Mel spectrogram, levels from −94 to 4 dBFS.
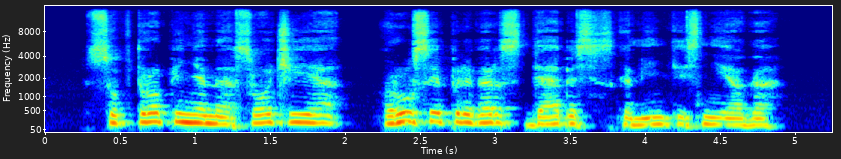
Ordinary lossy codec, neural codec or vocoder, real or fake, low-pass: AAC, 48 kbps; autoencoder, 48 kHz, 128 numbers a frame, DAC-VAE, trained on Japanese speech; fake; 14.4 kHz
